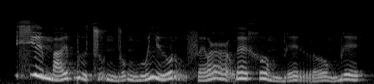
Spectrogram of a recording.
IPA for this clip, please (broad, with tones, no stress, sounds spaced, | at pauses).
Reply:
sʲ ɛ˥˧ e̯ m a˩˥ e̯ ɓ ɯ˧˩˧ t͡s ṵ˥˩ n d o˩˧˩ ŋ͡m u˩˥ lʲ ɯ˩˥ o̯ ɾ ṵ˩˧˩ f ɛ˩˥ o̯ ʕ o̰˧˥ ɾ ɛ˥˧ x ɤ˥˩ m b e˩˧˩ r ɤ˩˧˩ o̯ m b e˥˧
